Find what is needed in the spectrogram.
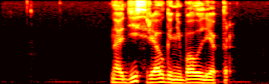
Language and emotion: Russian, neutral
